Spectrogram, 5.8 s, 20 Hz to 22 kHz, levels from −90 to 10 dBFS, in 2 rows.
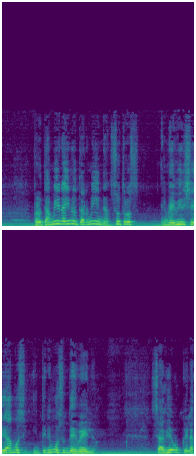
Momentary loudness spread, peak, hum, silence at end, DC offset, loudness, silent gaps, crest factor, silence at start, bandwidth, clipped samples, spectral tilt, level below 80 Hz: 19 LU; -2 dBFS; none; 0 s; under 0.1%; -15 LUFS; none; 14 dB; 0 s; 10 kHz; under 0.1%; -8 dB/octave; -36 dBFS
